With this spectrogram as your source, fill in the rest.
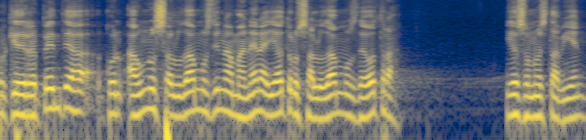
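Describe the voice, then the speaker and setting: Speaking with a Mexican accent, a man with a fairly high pitch and fairly even intonation goes at a very fast pace yet leaves long, frequent pauses. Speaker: pastor. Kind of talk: sermon.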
